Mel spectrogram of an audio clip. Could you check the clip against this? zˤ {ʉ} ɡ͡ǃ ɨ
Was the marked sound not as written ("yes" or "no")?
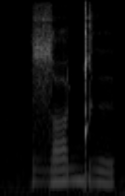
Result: no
